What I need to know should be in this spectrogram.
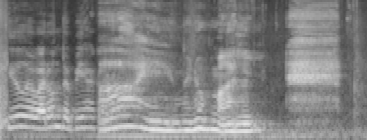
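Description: An elderly woman laughs loudly.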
